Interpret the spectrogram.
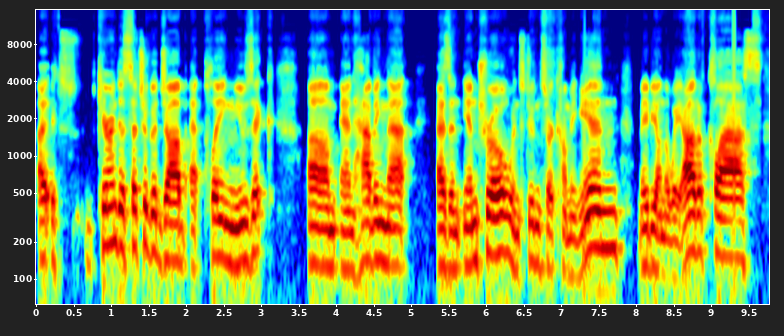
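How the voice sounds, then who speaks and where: A man's voice: medium pitch, a little slow. Male teacher explaining classroom techniques. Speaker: teacher trainer, elementary language teacher. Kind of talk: conversational teacher-training webinar.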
